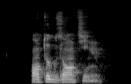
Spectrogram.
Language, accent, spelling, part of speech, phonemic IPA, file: French, France, anthoxanthine, noun, /ɑ̃.toɡ.zɑ̃.tin/, LL-Q150 (fra)-anthoxanthine.wav
- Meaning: anthoxanthin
